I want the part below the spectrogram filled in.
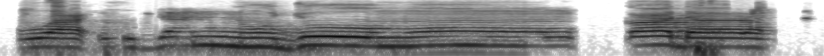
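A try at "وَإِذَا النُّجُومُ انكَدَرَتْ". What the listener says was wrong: Wa izan kurang dengung.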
